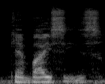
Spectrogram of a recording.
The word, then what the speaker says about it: Cambyses: Well, likely he continued in Babylon, and Cyrus put his son Cambyses, I've learned how to pronounce that finally, put his son Cambyses in charge of Babylon.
